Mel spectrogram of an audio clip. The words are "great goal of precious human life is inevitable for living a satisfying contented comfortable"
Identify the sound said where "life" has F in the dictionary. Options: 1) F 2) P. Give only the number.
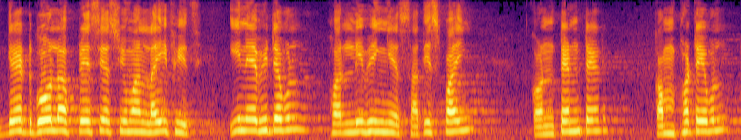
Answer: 2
